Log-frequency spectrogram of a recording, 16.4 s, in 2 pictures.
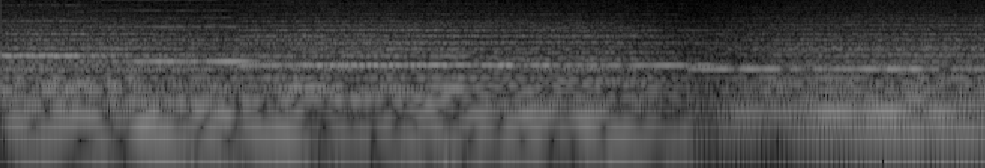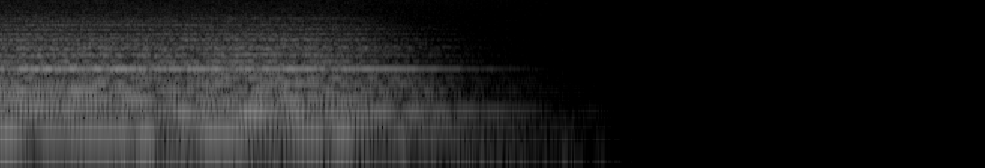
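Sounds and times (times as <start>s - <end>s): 
symphony orchestra playing a Christmas carol: 0.0s - 11.8s.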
